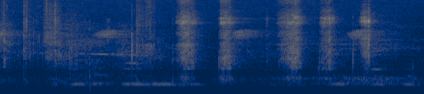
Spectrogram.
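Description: Sidewalk chalk scraping on concrete paving stones as a tree is drawn, in a series of short strokes, the clearest about two seconds in and around three seconds.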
